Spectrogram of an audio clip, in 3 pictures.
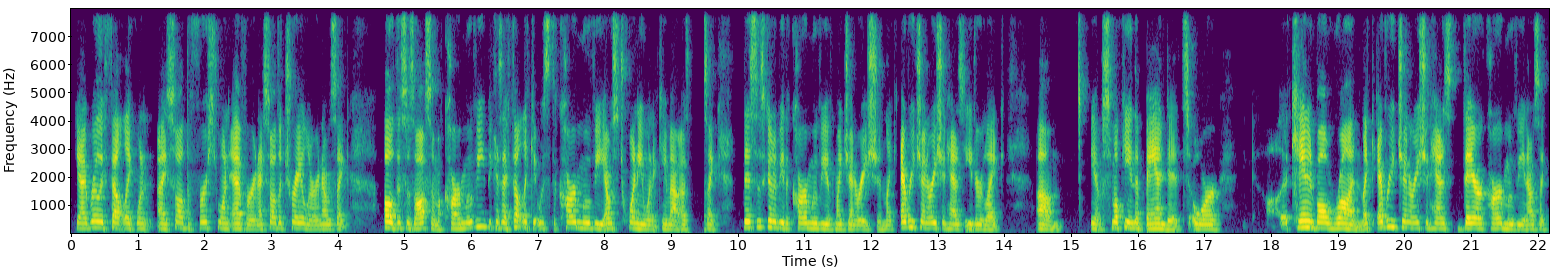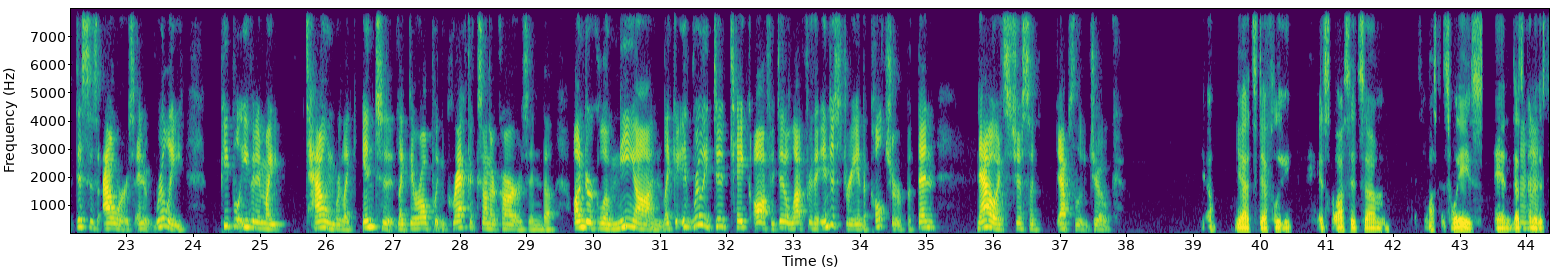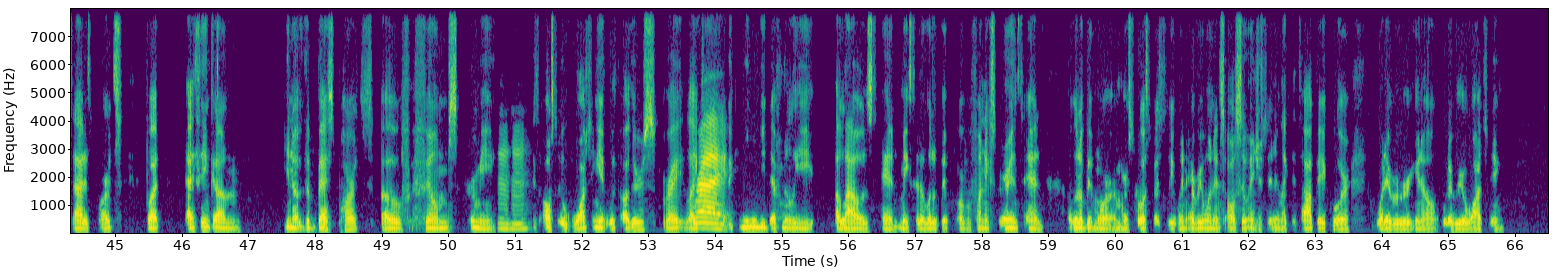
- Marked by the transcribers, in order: distorted speech; tapping
- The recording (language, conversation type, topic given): English, unstructured, What are your weekend viewing rituals, from snacks and setup to who you watch with?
